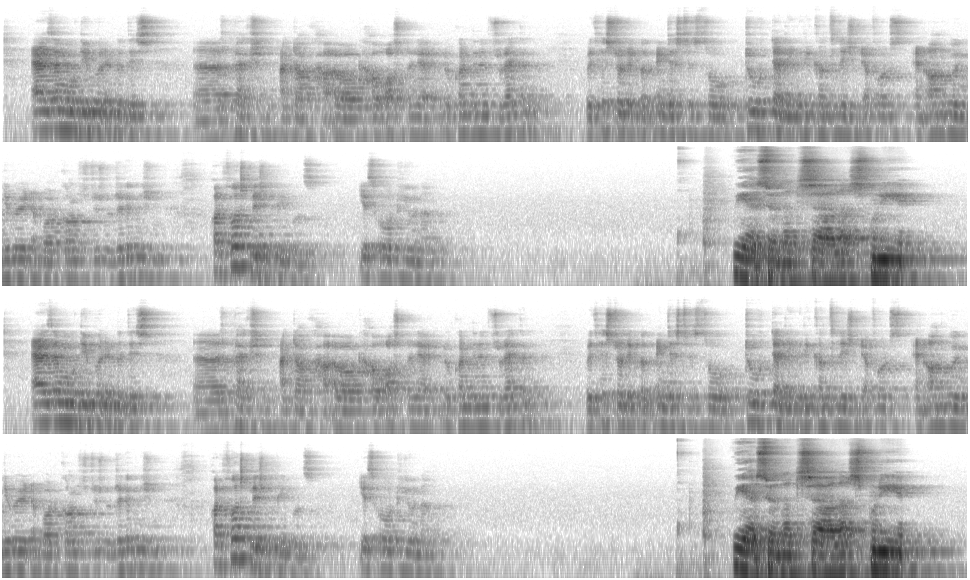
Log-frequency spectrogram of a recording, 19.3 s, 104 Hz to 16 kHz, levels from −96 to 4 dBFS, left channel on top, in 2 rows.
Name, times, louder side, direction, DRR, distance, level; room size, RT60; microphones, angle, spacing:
voice 1, 0.0-1.6 1.9-5.3 5.8-12.8 13.2-14.0, equal, 10° right, 0 dB, 1.2 m, -41 dB
voice 2, 16.7-18.7, right 3 dB, 35° right, 7 dB, 0.3 m, -23 dB
9.2 x 5.0 x 4.1 m, 1.3 s
head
